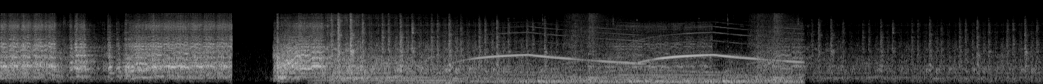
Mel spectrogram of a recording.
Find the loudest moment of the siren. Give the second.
7 s.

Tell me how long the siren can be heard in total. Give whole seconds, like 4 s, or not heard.
5 s.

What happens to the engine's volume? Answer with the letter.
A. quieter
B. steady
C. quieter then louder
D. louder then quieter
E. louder
A.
